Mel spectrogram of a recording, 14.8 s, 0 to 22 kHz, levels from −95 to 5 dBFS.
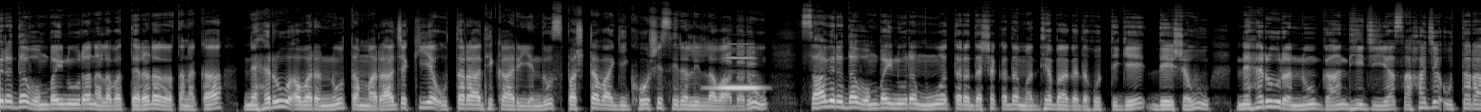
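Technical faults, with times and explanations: Throughout, channels drifting apart: the two channels run on slightly mismatched clocks, roughly 100 ppm apart, so their offset creeps to about 1 ms by the end. Summed to mono, comb notches sweep slowly, heard as slow flanging, seen as drifting diagonal notch bands on a spectrogram.
7.01–7.72 s, loudspeaker feedback squeal: a microphone-to-loudspeaker loop exceeds unity gain at 870 Hz, so that tone swells over roughly 0.3 s to about 10 dB above the speech, ending just before "ಸಾವಿರದ ಒಂಬೈನೂರ ಮೂವತ್ತರ ದಶಕದ". A spectrogram shows one bright horizontal line; the waveform bulges.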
